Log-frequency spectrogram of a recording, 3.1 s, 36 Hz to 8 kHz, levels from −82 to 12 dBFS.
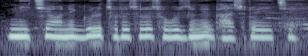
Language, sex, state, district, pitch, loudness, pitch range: Bengali, female, West Bengal, Alipurduar, 235 Hz, -14 LUFS, 230-245 Hz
